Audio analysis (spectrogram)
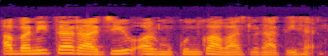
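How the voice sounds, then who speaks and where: A woman's voice: on the low side, normal speed, no room sound, highs cut off. A woman narrating a scripted moral story as a storyteller.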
